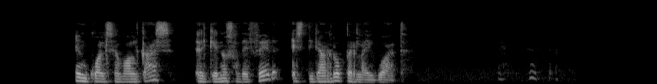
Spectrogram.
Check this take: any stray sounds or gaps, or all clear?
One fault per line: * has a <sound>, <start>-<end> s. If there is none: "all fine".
* has a laugh, 5.0-5.6 s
